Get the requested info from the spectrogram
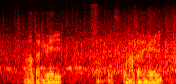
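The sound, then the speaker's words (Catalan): A stadium crowd at a Barça football match applauds the German footballer Gundogan in a broad, continuous wash of clapping and noise, with a voice briefly rising over it twice. “Aplaudiments pel futbolista alemany.”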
